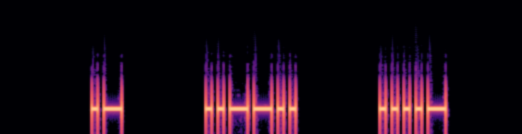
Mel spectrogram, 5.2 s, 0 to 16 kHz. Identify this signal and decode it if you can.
Morse code, heard as a keyed tone, about 20 wpm, spaced as for 8 wpm, 700 Hz. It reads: A?4
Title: 172 Lesson 28e - Number 9 - Three Characters 20wpm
